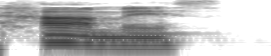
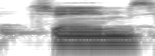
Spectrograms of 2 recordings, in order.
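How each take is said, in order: First: The name begins with an H sound. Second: The name begins with a J sound. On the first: This is the name used locally. "I go by James, but it's obviously spelled the, the same way" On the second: This is the usual name back home. "I don't go by James here"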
